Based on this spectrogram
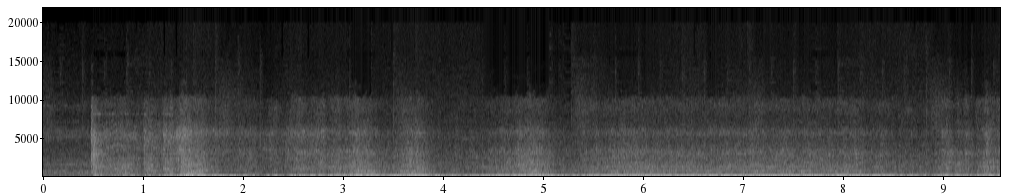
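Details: Turbocharged LS car that previously popped and wouldn't move at the track, control box now plugged in: catches after brief crank, settles into deep even rumble with smooth revs, no popping or stumble.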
